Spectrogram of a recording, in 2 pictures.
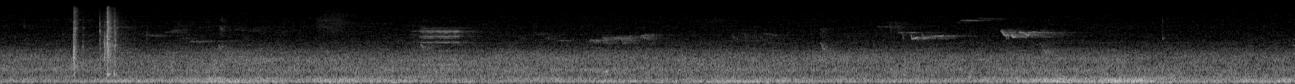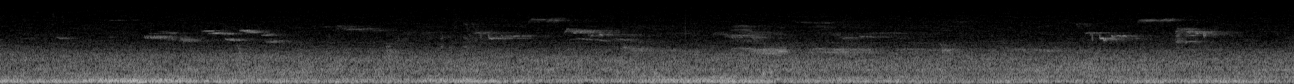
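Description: Small birds chirping and twittering on and off over a steady low rumble that swells and fades, with two sharp clicks about a second in.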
